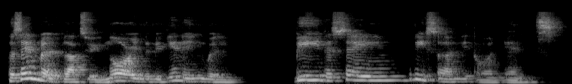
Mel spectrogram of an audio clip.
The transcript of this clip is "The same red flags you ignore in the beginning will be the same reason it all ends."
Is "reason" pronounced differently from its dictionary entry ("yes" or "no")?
yes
